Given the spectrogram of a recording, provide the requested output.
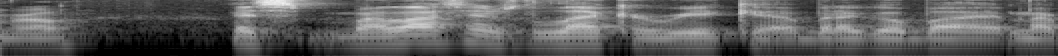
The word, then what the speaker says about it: Lequerica: I don't know how to pronounce his last name, bro. My last name's Lequerica, but I go by my producer name's Leque.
